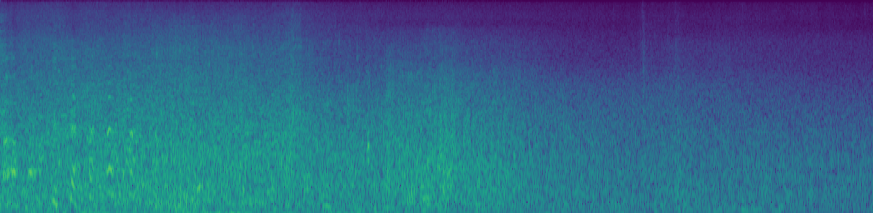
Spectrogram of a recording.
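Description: water splashing

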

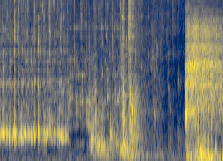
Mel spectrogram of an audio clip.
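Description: water cooler dispensing water

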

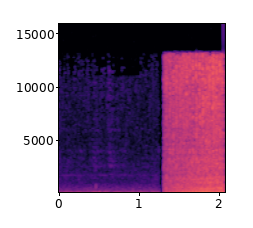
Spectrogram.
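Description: lawn mower engine running

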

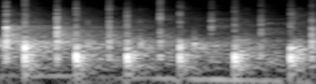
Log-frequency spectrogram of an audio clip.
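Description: round of applause

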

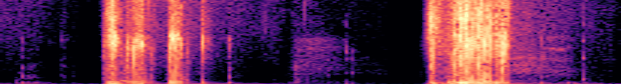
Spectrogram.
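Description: fart

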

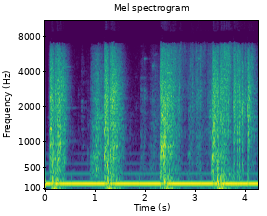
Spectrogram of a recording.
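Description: door being broken down

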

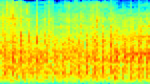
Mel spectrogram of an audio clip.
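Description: gunfire

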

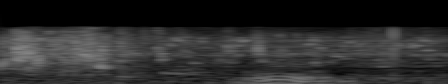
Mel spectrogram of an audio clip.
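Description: creek water trickling

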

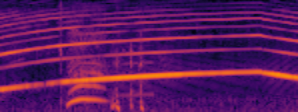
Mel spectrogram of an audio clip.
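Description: police siren

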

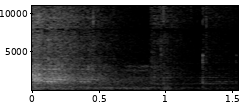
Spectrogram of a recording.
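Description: strong wind blowing

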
